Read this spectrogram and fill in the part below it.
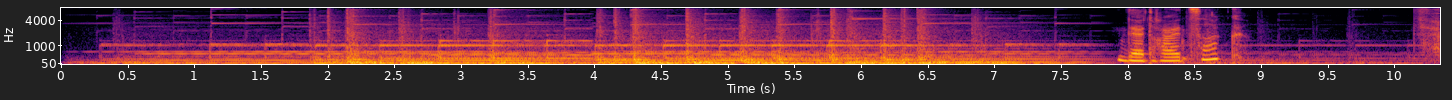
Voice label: spiel trailer

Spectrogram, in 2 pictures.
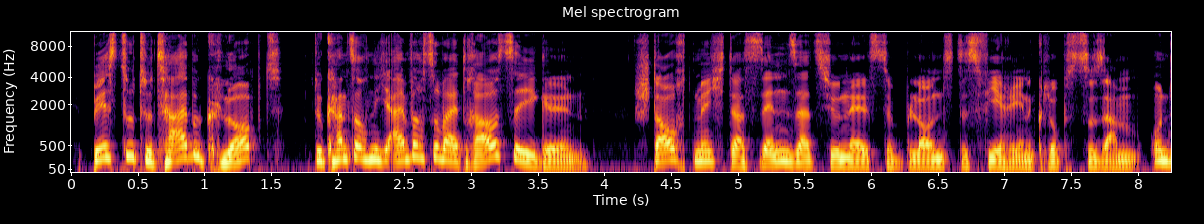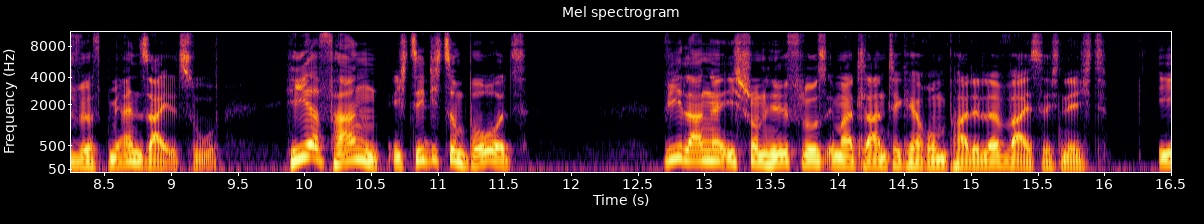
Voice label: Hörbuch; Vollidiot; Hörbuch Erwachsene

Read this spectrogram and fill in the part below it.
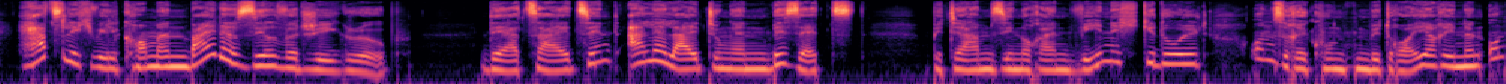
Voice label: Warteschleife Business; Silver Tree

